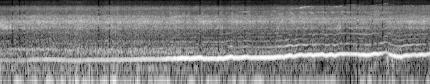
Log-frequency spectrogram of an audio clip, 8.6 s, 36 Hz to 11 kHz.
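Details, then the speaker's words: Twincharged engine at full throttle: a rising blower whine with stutters and popping as boost overshoots to about 20 and hits boost cut. Boost runs away even on the wastegate spring at zero duty cycle; the popping is suspected to be boost cut. "i think i'd hit 20 once or twice it was hitting boost cut like crazy when you hear that popping"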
